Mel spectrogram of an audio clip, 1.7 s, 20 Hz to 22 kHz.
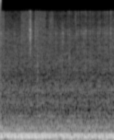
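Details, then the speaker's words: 2010 Toyota Prius driving after loose rear spoiler (wing) was fixed, tyres recently replaced: constant low hum and rumble under road noise, steady not knocking; source unknown, later believed a bad wheel bearing. "It's definitely a droning noise. I don't know what it is, but that wing definitely needed to be fixed for sure."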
